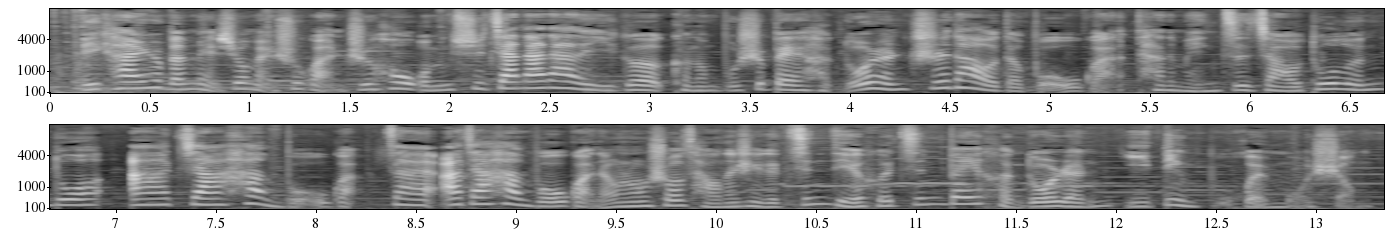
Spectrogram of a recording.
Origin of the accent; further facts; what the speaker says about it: China; 我们中国人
